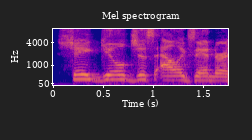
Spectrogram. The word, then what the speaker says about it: Shai Gilgeous-Alexander: So, Shai Gilgeous-Alexander, I said it right that time.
